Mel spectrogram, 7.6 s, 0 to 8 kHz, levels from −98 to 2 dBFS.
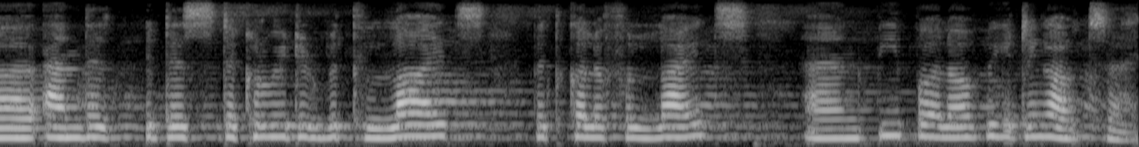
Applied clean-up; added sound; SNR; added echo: none; none; none; reverberation time 2.2 s.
